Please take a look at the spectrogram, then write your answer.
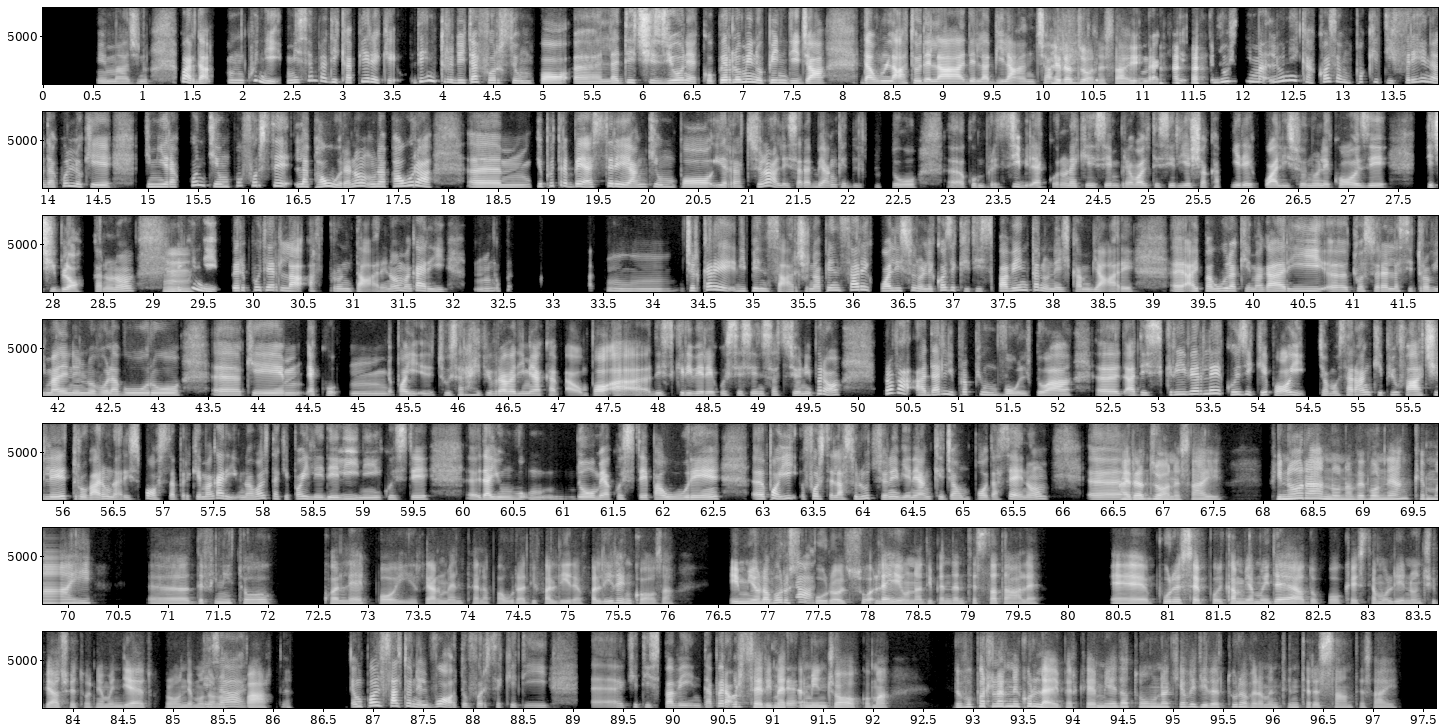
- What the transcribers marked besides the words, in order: laugh; unintelligible speech; laughing while speaking: "sarai"; "diciamo" said as "ciamo"; "delinei" said as "delini"; unintelligible speech
- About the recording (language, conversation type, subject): Italian, advice, Come posso cambiare vita se ho voglia di farlo ma ho paura di fallire?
